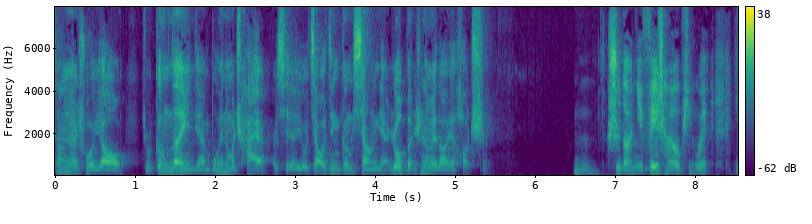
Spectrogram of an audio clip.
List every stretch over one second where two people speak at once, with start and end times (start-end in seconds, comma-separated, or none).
none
